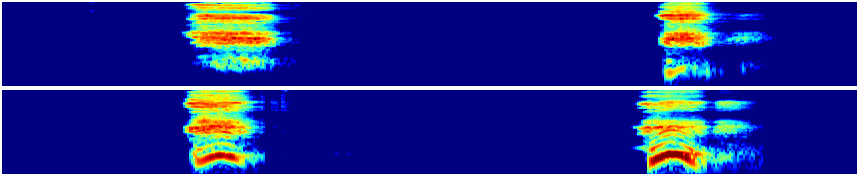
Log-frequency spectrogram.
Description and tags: oh - Startled surprise
Sounds recorded for a personal project. I recorded myself doing different kinds of low, soft surprise sounds and shifted the pitch to a more female voice range.
awe, female, oh, surprise, voice, woman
